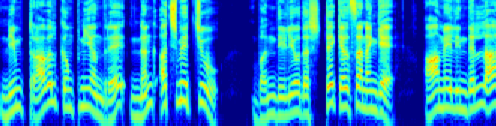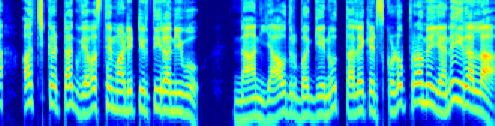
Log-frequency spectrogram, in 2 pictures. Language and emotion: Kannada, happy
